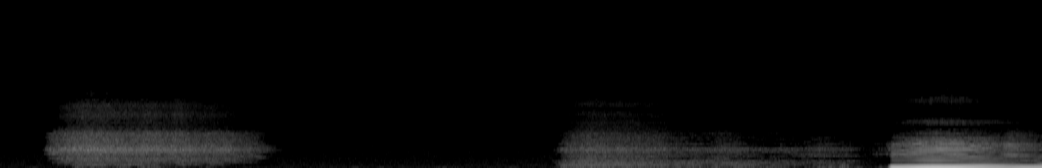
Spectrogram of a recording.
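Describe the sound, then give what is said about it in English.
Deep sniffing from a dog: two long, breathy inhalations of about two seconds each, separated by a pause, followed by a person speaking. “A nice, deep sniff. There you go. And again.”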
